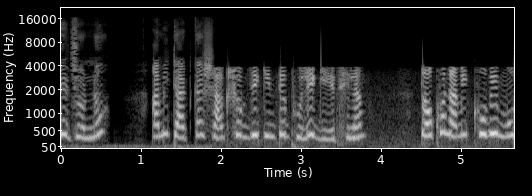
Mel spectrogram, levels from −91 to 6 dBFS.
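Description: From the start, the speech carries plainly audible codec damage. Nothing is present above 16.6 kHz. This is likely AAC compression, AAC-LC at a rate that fits about 24 kbps. The codec splits each frame into frequency lines and spends too few bits on them. It lowers the cut-off and coarsens what remains. The result is a dull, smeared sound, with a warbling, fizzy texture on sustained sounds and sibilants.

At 1.90 s, just after "আমি টাটকা", the sound changes abruptly and stays changed to the end. There is no gap at the switch. The band now stops at 3.8 kHz, so the speech turns dull and boxy. The level shifts by about 5 dB. A new background noise appears, roughly 40 dB below the speech. The likely cause is an input switched to a poorer device mid-recording, with its own narrower band, tone and noise.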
